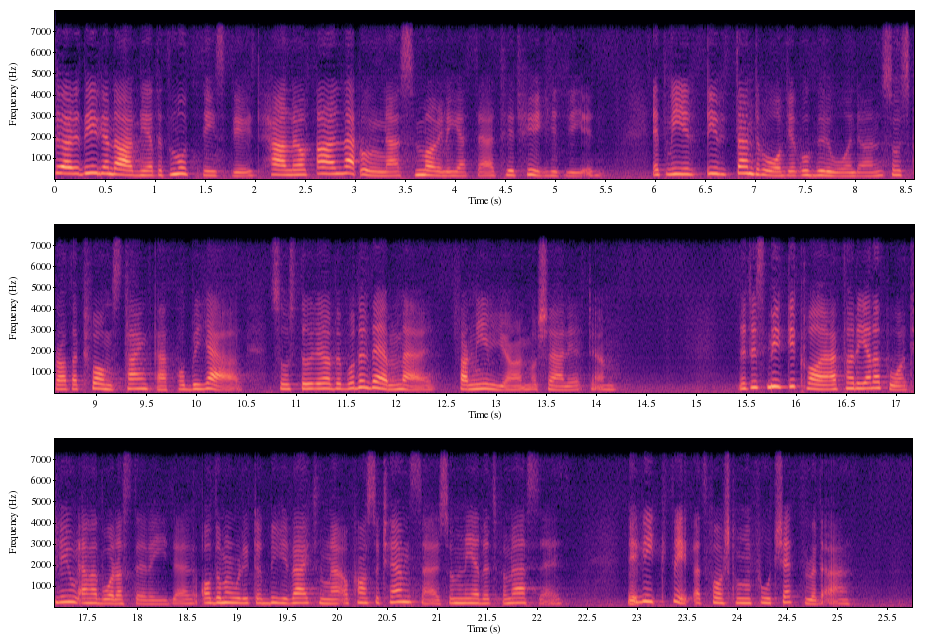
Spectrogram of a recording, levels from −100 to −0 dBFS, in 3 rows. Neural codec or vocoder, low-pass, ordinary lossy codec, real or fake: codec, 16 kHz, 0.5 kbps, FunCodec, trained on Chinese and English, 25 frames a second; 7.2 kHz; none; fake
